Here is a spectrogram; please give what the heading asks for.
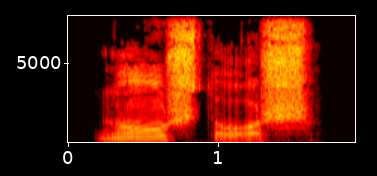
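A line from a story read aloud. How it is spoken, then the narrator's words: Deep voice. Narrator (Russian): глубоким голосом сказал Говард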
